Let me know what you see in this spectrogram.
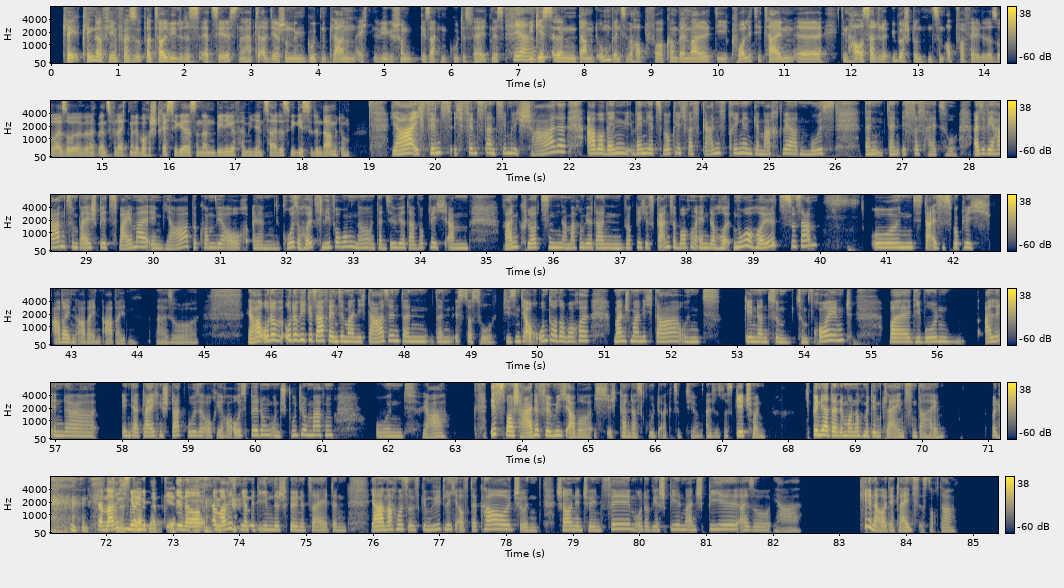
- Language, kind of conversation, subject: German, podcast, Wie schafft ihr es trotz Stress, jeden Tag Familienzeit zu haben?
- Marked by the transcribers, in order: other background noise; unintelligible speech; chuckle; chuckle; laughing while speaking: "genau"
